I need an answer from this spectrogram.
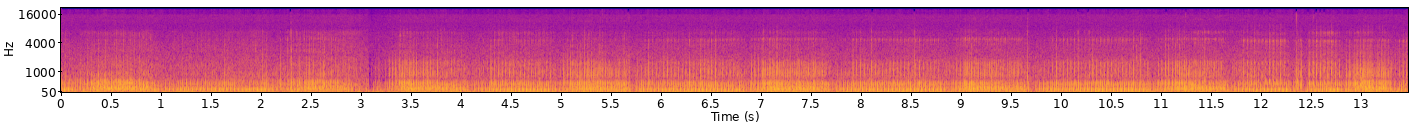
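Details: Domestic cat purring, described as calming and relaxing: a steady low rumbling purr with rhythmic pulses of breathing in and out, each cycle lasting about a second, continuous throughout.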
